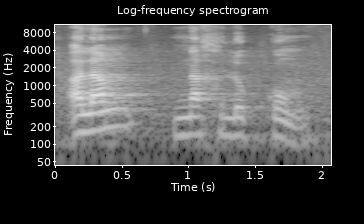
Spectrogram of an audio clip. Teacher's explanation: قاف ساکن ہے اور کاف متحرک ہے، تو اس قاف کو پڑھا ہی نہیں جائے گا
